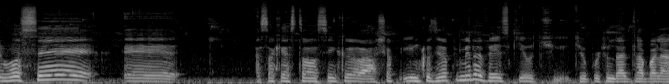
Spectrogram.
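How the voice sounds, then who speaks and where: A man with ordinary pitch variation talks at a moderate pace. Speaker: rodeo journalist, interviewer. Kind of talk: interview questions. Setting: outdoors at rodeo park, background noise.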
